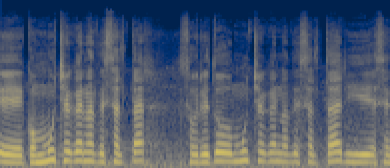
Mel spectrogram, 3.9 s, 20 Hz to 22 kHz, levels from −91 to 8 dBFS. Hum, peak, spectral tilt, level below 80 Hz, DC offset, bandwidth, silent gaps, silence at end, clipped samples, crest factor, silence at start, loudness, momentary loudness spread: none; -2 dBFS; -6.5 dB/octave; -42 dBFS; under 0.1%; 14 kHz; none; 0 s; under 0.1%; 14 dB; 0 s; -17 LUFS; 8 LU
